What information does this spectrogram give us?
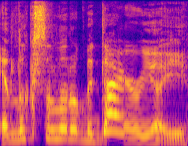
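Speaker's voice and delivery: sudden squeaky voice crack, very high. Cook spooning sauce over a dish for viewers, voice cracking. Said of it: "sorry for the voice crack over there".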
